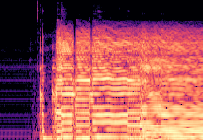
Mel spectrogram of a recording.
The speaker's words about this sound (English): So anyway, here's my clean tone. My bypass tone. That's probably what I should say, right? Yeah. So string singer side, drive at noon, tone at noon. Playing on my Les Paul. Going through the rev.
